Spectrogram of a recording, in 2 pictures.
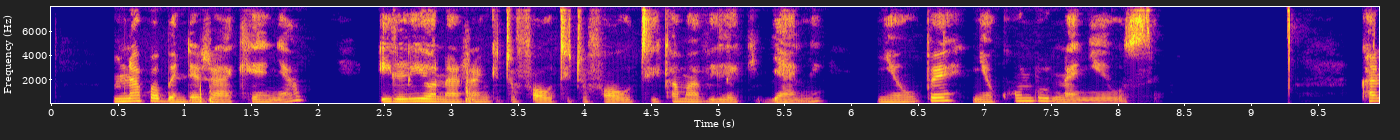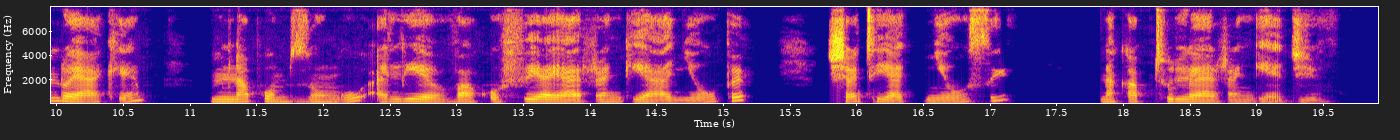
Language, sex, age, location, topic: Swahili, female, 25-35, Mombasa, government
